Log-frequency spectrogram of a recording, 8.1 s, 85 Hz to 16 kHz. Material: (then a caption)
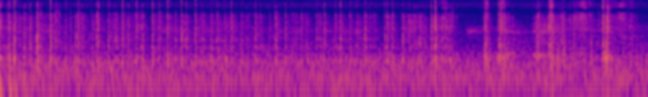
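Paper. A glossy-covered baby-led weaning paperback, solid, is tapped and scratched with long nails, producing a dense, steady stream of quick clicky taps over a low hum. After about 5.7 seconds the taps thin out into sparser, brighter scratches and clicks.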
